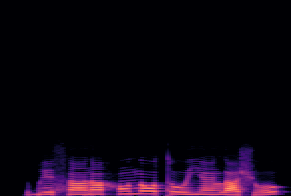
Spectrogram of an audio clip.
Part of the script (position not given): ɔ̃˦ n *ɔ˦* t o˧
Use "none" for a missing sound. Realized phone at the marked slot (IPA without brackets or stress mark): ɔ˦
